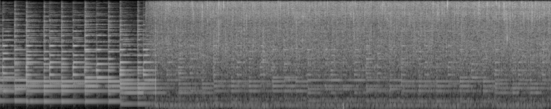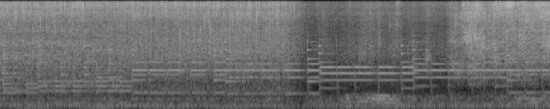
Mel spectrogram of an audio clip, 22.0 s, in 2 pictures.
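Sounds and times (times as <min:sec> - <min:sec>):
soft background music: 0:00.0 - 0:22.0
food sizzling in hot oil: 0:03.0 - 0:17.2, 0:19.9 - 0:22.0.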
